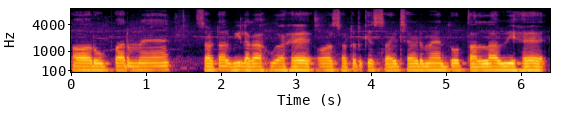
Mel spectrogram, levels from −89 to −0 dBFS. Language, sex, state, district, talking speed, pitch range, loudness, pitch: Hindi, male, Jharkhand, Deoghar, 170 wpm, 120-125 Hz, -14 LUFS, 120 Hz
